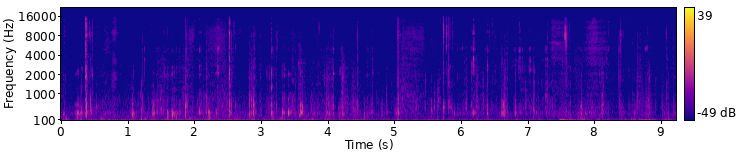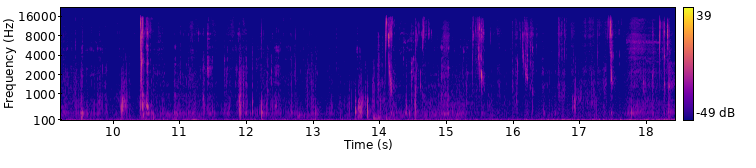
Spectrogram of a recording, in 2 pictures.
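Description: A man biting into and chewing a grilled chicken wrap in naan bread with tomato, onion and tzatziki, close to the microphone: crunching and sharp mouth clicks throughout.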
